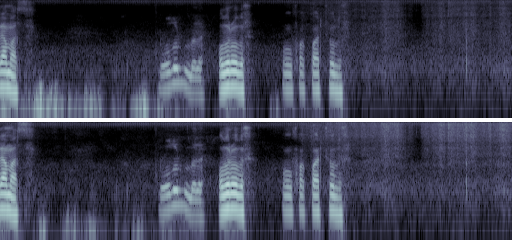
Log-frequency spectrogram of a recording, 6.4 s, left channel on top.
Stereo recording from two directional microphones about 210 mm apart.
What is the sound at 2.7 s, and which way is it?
Speech, 5° left (ahead or behind).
